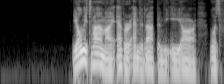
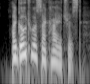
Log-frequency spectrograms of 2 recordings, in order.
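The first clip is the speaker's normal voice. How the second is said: put-on much higher voice for the girlfriend; Lauren's voice; 12 semitones higher than usual. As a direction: play dazed Lauren speaking up. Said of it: "says Lauren".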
